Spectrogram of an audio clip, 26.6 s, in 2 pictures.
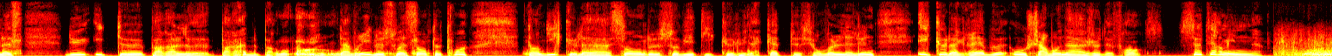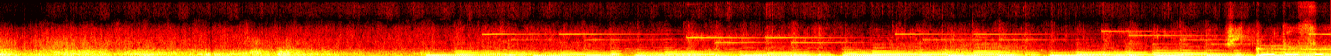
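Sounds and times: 
speech: 0.0 - 13.2
rain pattering on window panes: 12.6 - 25.6.

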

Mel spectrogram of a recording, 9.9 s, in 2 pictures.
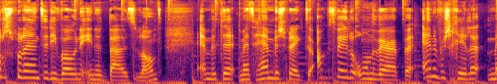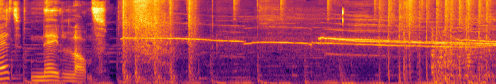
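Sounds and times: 
speech: 0.0 - 6.5
fireworks being set off: 8.1 - 9.9.

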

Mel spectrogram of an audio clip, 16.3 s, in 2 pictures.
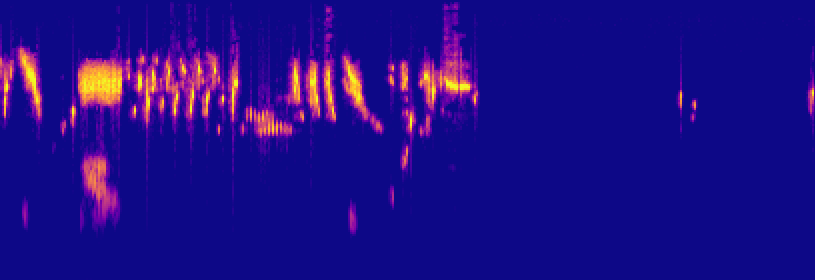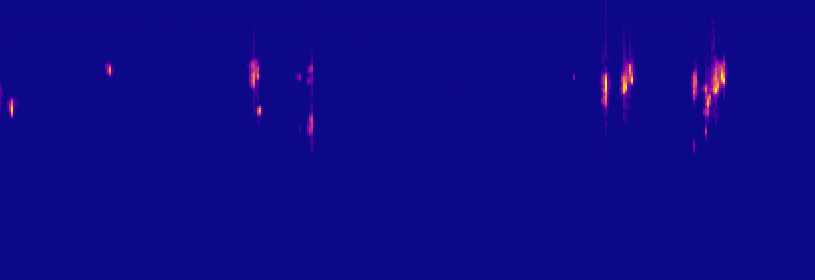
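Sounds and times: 
European goldfinch twittering song: 0.0 - 4.8, 8.1 - 8.3, 14.2 - 14.5, 15.1 - 15.4.

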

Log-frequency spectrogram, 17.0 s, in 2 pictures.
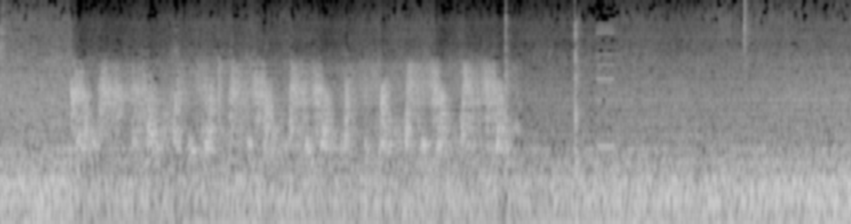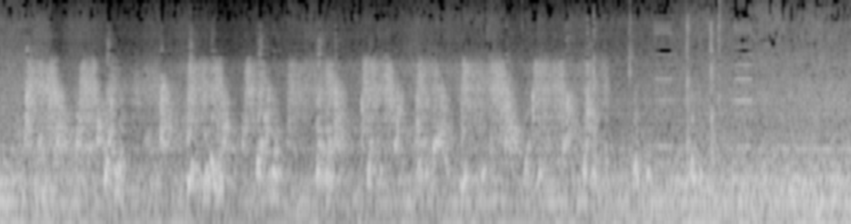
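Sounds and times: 
steady low hum: 0.0 - 6.2, 7.4 - 17.0
Doppler ultrasound of blood flowing across a heart valve: 0.4 - 6.1, 8.6 - 16.0.

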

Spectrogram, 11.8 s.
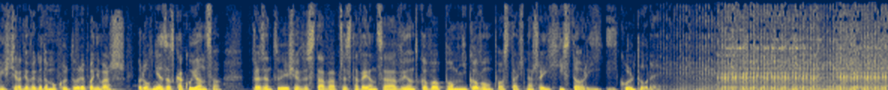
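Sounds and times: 
speech: 0.0 - 9.2
pneumatic jackhammer: 8.8 - 11.8.

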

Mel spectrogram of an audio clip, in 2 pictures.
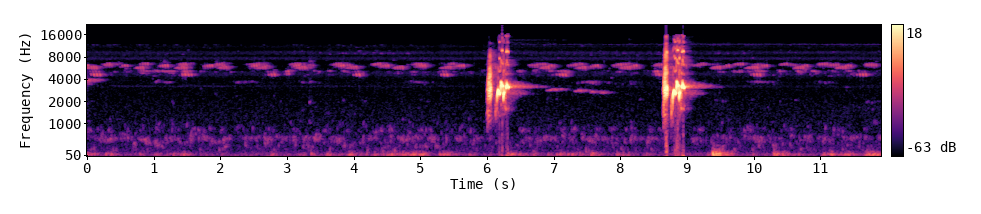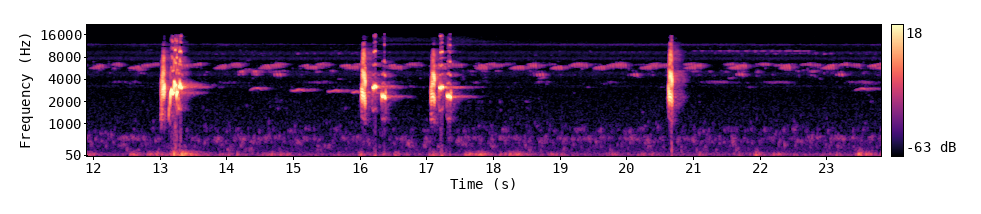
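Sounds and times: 
sooty-headed bulbul chirpy phrases: 6.0 - 7.9, 8.6 - 9.6, 12.9 - 13.7, 14.3 - 17.6.

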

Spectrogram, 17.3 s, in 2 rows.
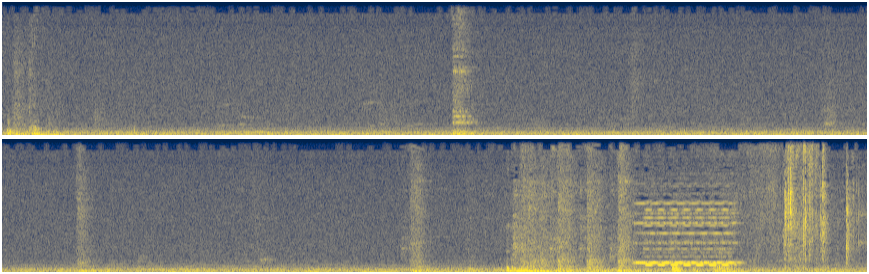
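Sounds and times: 
steady hiss and low hum: 0.0 - 17.3
telephone ringing in a short electronic trill: 15.0 - 16.1
rustling: 16.2 - 17.3.

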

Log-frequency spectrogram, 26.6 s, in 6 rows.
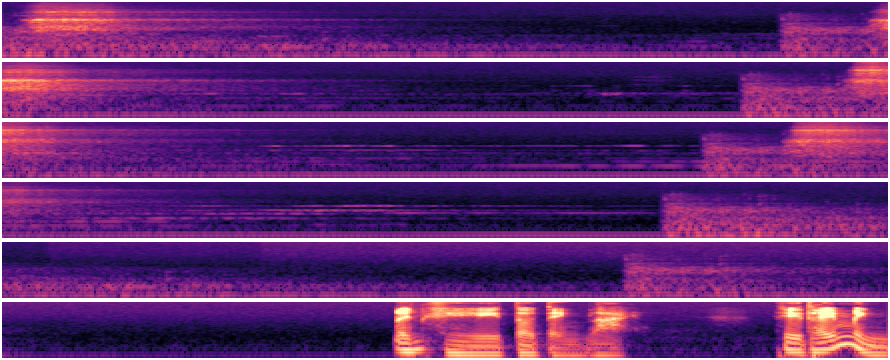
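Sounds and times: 
heavy wheezing breathing: 0.1 - 1.4, 12.8 - 14.0
speech: 24.1 - 25.4, 26.0 - 26.5.

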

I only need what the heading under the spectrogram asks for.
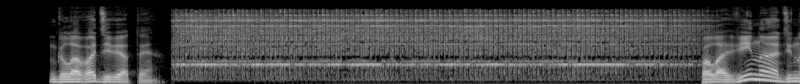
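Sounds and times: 
speech: 0.5 - 1.7, 7.0 - 8.0
alarm clock ringing: 1.7 - 7.2.

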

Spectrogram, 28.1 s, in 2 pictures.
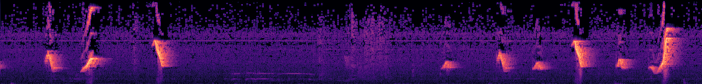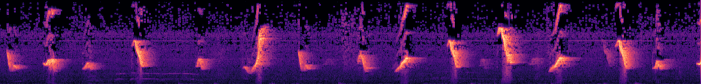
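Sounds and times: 
female red-cowled cardinal singing in Northeast Brazil style: 0.9 - 2.2, 10.0 - 13.6, 14.2 - 16.1, 18.9 - 20.4, 21.2 - 23.3, 24.0 - 25.6, 26.2 - 28.0.

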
